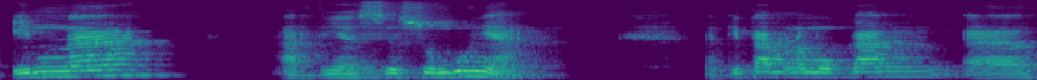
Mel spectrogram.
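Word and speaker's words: إنّ: Yang pertama inna, ini ada tasdid, dibacanya inna artinya sesungguhnya.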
